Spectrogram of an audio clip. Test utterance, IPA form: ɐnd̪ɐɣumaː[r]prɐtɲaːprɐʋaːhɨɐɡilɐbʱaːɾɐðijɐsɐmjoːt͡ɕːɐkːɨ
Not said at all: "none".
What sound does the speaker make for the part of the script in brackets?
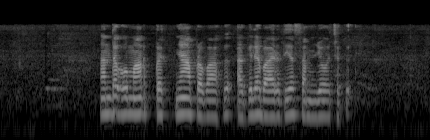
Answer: r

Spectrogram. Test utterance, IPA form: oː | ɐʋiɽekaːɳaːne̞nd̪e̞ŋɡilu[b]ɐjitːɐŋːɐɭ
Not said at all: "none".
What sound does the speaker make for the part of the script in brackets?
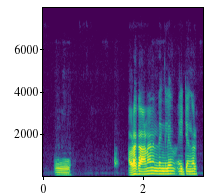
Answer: m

